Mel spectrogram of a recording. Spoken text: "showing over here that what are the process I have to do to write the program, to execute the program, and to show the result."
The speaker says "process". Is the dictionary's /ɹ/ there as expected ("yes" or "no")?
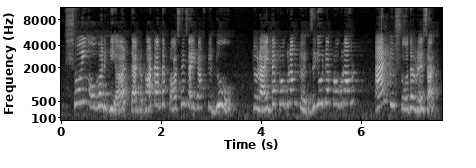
yes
